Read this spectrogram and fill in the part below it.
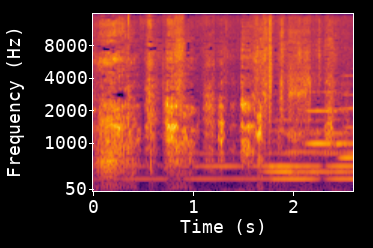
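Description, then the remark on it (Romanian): A dog following a person's trail barks and yips excitedly in a quick run of sharp bursts, with a high, sustained whining tone threading between the barks. “Câinele îmi luase urma și se apropia de mine.”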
